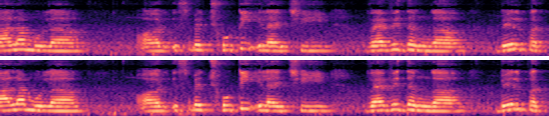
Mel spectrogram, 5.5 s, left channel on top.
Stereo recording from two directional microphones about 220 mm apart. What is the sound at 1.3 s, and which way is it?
A woman's voice, 45° right (ahead or behind).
